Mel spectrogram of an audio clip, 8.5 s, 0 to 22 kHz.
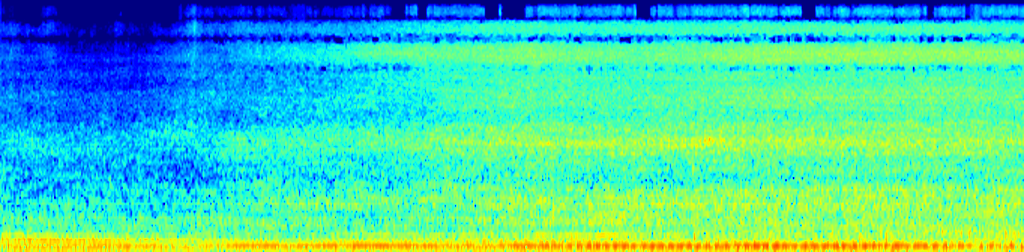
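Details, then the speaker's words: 2004 GMC Sonoma 4.3L Vortec V6 just after new ACDelco spark plugs gapped to .060, check engine light was on: even, deep, steady idle rumble with no stumble or misfire, sounds much better than before. "This sounds 100% better already."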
